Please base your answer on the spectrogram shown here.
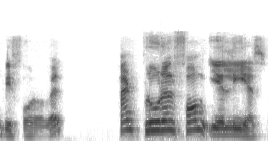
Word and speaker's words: les: vowel, and plural form les. We pronounce as le.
